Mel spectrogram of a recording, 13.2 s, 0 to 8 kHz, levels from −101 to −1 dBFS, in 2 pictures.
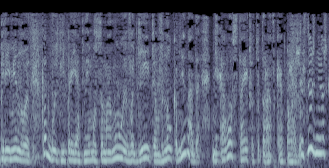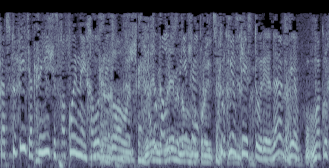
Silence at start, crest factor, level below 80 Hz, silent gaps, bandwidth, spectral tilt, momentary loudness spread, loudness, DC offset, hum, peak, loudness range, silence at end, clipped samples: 0 s; 12 dB; -54 dBFS; none; 6.6 kHz; -5 dB/octave; 4 LU; -29 LUFS; under 0.1%; none; -16 dBFS; 2 LU; 0 s; under 0.1%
